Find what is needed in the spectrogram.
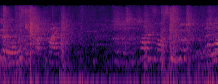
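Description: Indistinct talk from several voices in a large hall, with a couple of sharp smacks of punches landing on hand-held focus pads about half a second and a second in.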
